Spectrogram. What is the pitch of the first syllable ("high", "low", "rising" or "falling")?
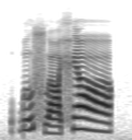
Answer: rising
